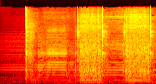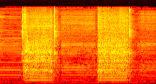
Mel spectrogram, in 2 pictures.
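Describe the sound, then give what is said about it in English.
A pinball machine's flipper solenoid buzzes loudly while the button is held and the flipper bat is forced down, giving a harsh, steady electrical drone in a series of sustained bursts broken by brief gaps. “observe the change in sound as I force the flipper bat down while holding in the button.”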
